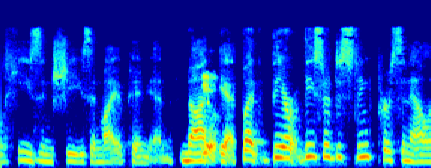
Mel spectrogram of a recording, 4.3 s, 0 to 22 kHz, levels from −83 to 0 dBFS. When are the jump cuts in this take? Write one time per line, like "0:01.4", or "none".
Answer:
0:02.3

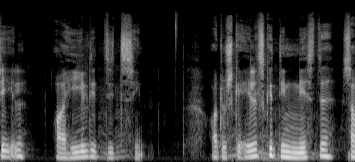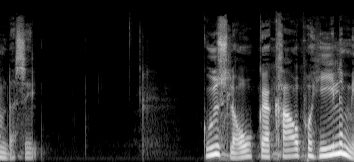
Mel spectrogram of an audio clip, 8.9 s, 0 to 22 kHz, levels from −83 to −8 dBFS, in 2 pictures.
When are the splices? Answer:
none

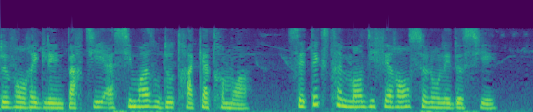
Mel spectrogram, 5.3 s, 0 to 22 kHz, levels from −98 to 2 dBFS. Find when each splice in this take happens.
none

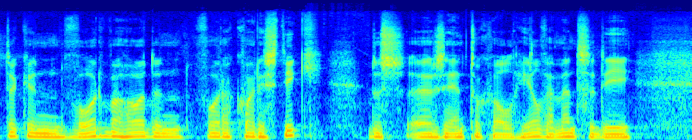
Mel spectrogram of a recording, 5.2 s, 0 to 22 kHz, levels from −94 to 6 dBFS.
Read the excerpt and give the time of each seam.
0:02.8

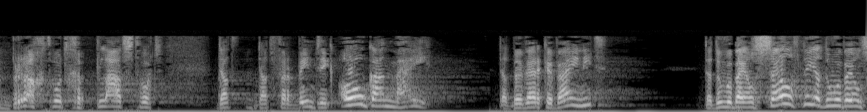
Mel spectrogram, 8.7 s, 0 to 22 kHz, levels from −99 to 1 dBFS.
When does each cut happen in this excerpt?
0:02.5
0:04.9

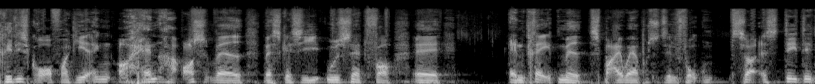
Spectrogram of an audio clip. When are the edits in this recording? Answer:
none

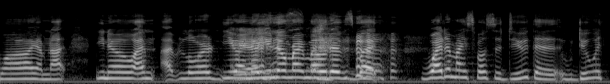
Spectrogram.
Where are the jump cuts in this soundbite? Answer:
0:02.2

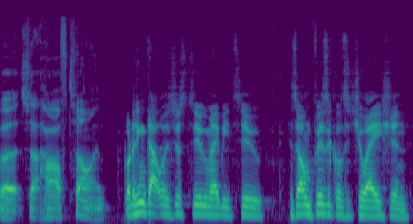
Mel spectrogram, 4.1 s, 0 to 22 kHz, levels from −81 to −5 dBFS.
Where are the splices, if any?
0:01.2

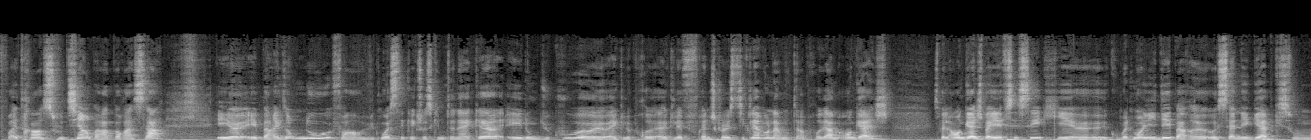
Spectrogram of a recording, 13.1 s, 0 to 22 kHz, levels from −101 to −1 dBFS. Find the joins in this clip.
0:05.0

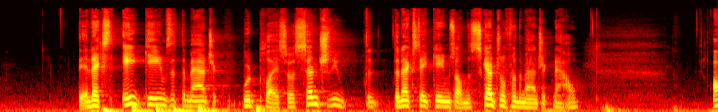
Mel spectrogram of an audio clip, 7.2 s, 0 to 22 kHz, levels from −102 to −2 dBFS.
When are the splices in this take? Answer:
none

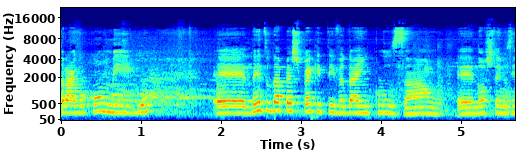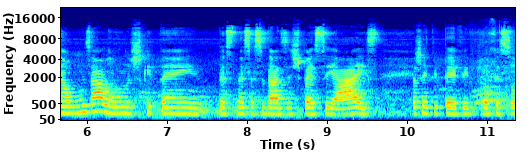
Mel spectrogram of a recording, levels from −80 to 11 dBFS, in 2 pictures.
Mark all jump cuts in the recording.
0:05.6
0:10.1

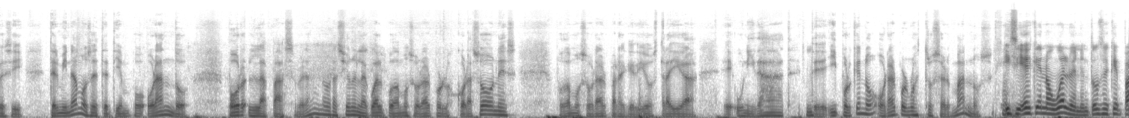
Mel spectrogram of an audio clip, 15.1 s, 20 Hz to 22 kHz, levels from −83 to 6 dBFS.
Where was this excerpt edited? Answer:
0:10.7
0:13.3

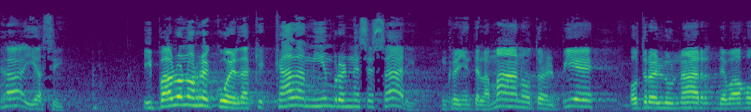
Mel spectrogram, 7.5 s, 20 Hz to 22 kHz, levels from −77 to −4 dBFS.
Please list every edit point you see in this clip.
0:01.3
0:04.4
0:06.2

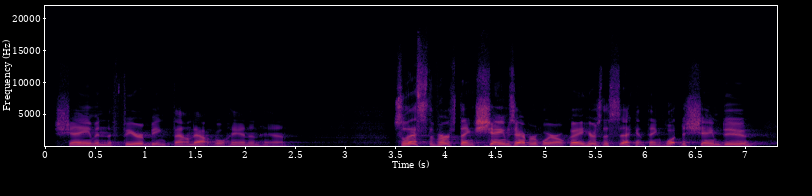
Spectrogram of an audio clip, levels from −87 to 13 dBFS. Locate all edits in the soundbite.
none

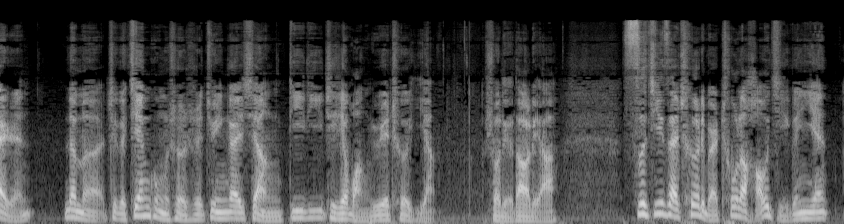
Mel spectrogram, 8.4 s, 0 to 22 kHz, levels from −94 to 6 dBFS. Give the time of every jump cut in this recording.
0:06.1

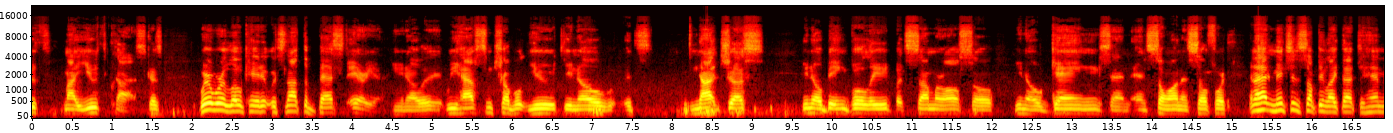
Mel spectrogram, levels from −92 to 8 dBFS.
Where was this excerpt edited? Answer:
none

